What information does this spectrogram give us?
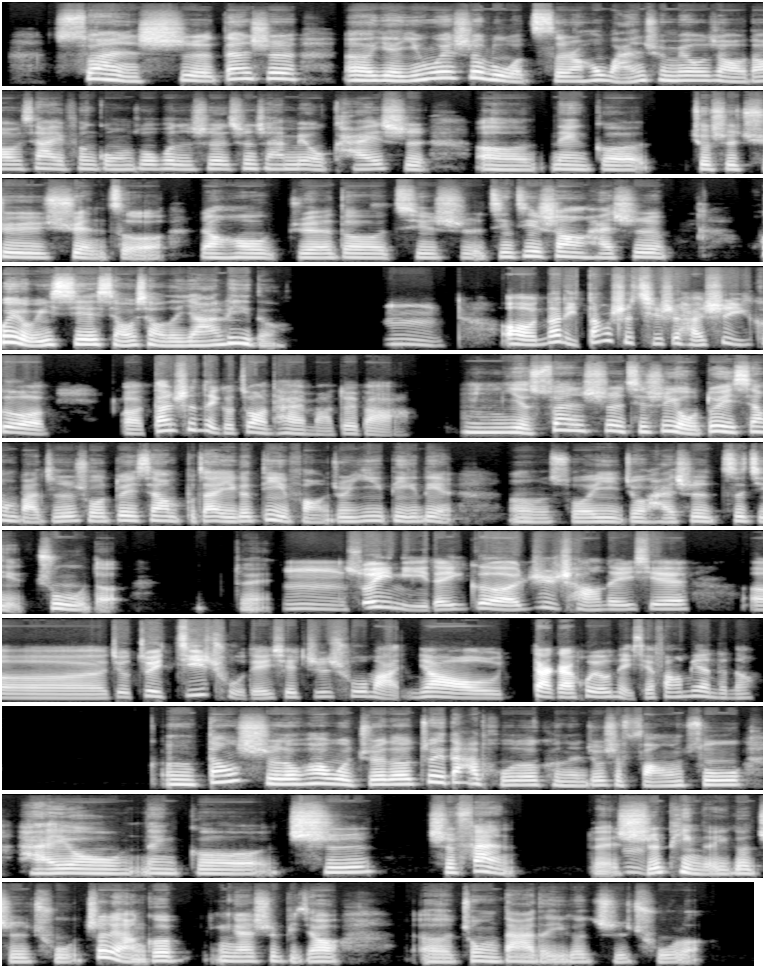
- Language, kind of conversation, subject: Chinese, podcast, 转行时如何处理经济压力？
- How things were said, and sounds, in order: other background noise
